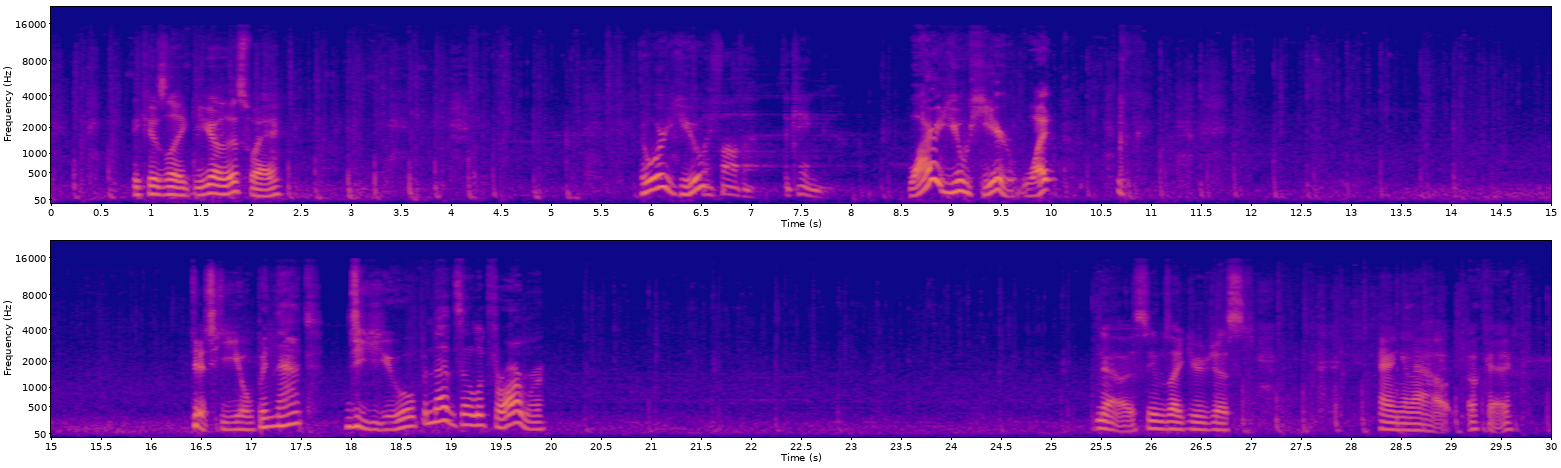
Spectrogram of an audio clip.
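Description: Armoured footsteps run over stone.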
